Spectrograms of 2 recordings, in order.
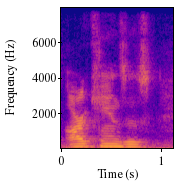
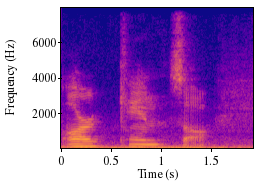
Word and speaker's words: Arkansas: still so we still call it arkansas even though there is an s at the end people get us conclusive with kansas and people call us r kansas but knows r can solve three syllables are can saul it's french technically so our our name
